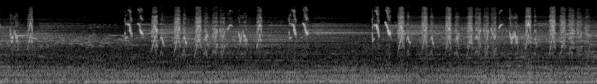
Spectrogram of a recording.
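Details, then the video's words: Oriental magpie-robin song made to provoke other magpie-robins: two bursts of quick, clipped high chirps and ticks separated by a short pause, with a faint low hum underneath. "dijamin kacer langsung ngamuk2 dengar kacer ini bongkar emosi buka ekor ngobra full isian"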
